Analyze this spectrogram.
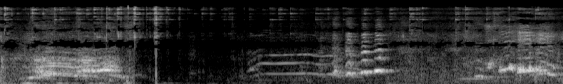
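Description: Dogs play-wrestling, one of them making whining, moaning vocal sounds in three bouts, the pitch sliding up and down.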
